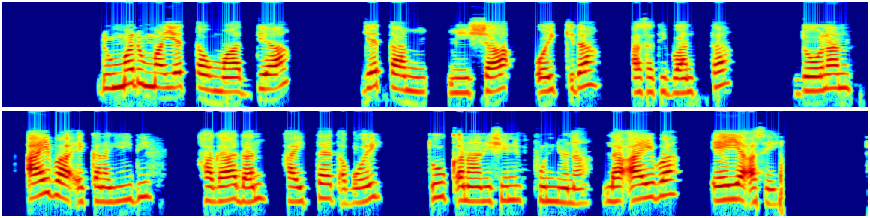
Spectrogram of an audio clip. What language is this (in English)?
Wolaytta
